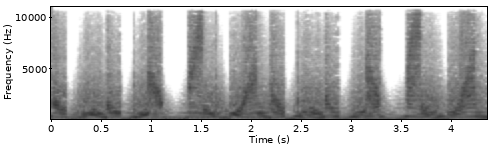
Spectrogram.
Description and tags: vintage synth 01-01-03 110 bpm
some loop with a vintage synth
synth, vintage, loop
